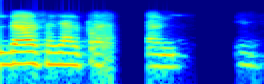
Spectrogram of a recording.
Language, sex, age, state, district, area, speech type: Maithili, female, 18-30, Bihar, Madhepura, rural, conversation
